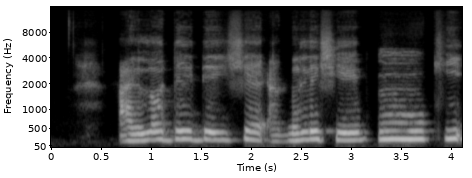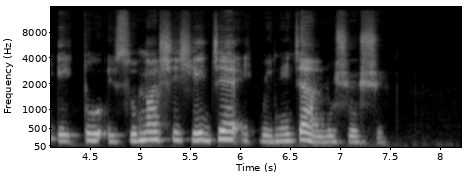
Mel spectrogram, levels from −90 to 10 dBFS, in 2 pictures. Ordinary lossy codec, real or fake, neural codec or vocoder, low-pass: none; fake; codec, 32 kHz, 1.9 kbps, SNAC; 14.4 kHz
